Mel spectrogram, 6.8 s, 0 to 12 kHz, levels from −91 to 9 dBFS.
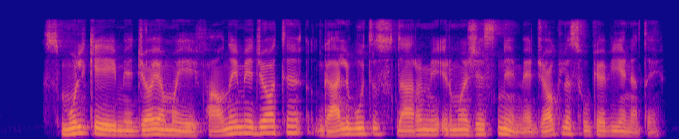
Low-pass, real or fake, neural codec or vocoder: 7.2 kHz; real; none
